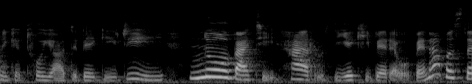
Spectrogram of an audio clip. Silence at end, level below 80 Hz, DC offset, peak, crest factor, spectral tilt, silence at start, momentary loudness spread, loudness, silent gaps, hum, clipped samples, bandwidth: 0 s; -68 dBFS; under 0.1%; -12 dBFS; 18 dB; -5.5 dB/octave; 0 s; 14 LU; -31 LUFS; none; none; under 0.1%; over 20 kHz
